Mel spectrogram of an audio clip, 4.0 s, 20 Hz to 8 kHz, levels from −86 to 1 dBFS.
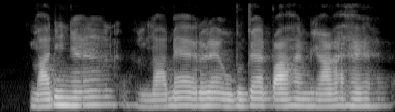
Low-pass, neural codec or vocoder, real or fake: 7.2 kHz; autoencoder, 22.05 kHz, a latent of 192 numbers a frame, VITS, trained on one speaker; fake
